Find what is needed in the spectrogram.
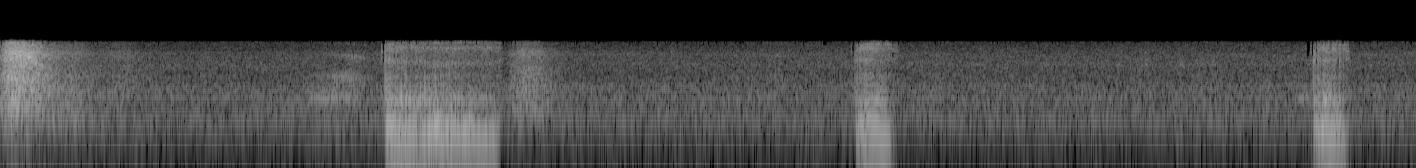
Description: SNORES SUPER LOUD!!!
